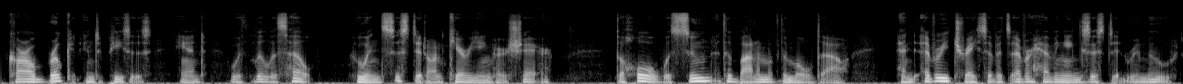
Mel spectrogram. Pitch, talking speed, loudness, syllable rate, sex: 110 Hz, 170 wpm, -18 LUFS, 5.5 syllables/s, male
